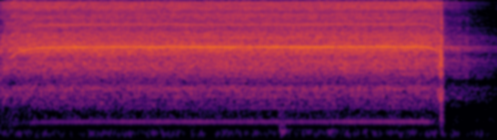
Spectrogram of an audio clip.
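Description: A power drill whines at a steady high pitch for a little over two seconds, loud, then stops abruptly, leaving only a brief fading hiss. No one speaks.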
